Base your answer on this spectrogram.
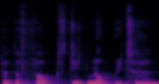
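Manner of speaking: usual speaking voice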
